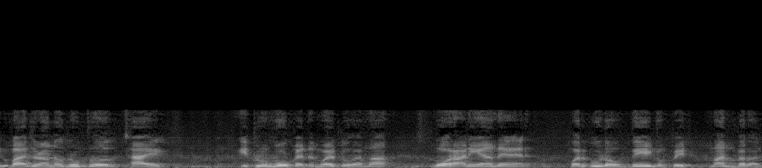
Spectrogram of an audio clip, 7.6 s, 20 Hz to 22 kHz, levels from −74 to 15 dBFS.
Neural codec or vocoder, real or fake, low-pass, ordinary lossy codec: codec, 16 kHz, 1 kbps, FunCodec, trained on LibriTTS, 50 frames a second; fake; none; none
